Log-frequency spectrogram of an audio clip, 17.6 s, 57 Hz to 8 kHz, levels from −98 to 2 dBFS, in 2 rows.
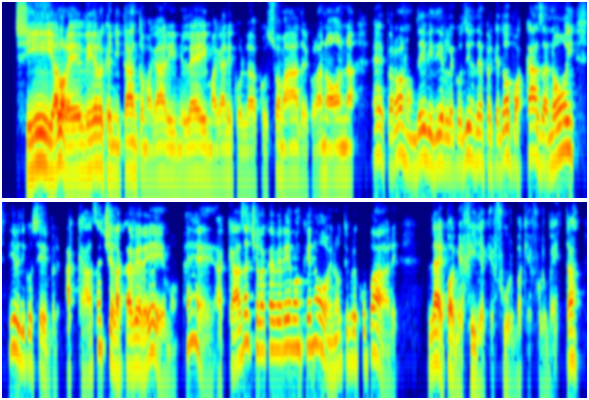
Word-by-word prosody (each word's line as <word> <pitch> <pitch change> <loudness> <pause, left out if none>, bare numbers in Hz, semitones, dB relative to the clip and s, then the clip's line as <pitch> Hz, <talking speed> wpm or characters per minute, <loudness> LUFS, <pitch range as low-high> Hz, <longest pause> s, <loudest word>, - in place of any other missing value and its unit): Sì, 135 +1 +3
allora 110 - +10
è 110 +1 +4
vero 130 +4 +3
che - - -5
ogni 110 -2 -2
tanto 120 -3 +1
magari 105 +1 -2
m 100 - -10
lei 105 +1 0
magari 100 +1 -4
con 95 - -11
la 95 -1 -4
con - - -13
sua 115 - -5
madre, 105 +1 -3
con 95 - -13
la 105 +1 -3
nonna: 105 0 -1 0.2
"Eh, 175 0 -5
però 135 +7 0
non 135 -5 -6
devi 155 +1 +1
dirle 135 -2 -1
così, 130 +8 -1
non 155 -2 -4
è 150 - -1
perché 140 -2 -5
dopo 170 +1 +2
a - - -7
casa 150 -7 +2
noi" 180 +7 +4 0.3
io 205 +1 -1
le - - +1
dico 150 -2 -3
sempre: 430 - -7
"A - - -4
casa 210 - -5
ce 205 - -1
la 125 - +4
caveremo. 130 - 0
Eh, 225 +4 -4
a - - -7
casa 240 +1 0
ce 220 -3 -3
la 195 0 +1
caveremo 200 +2 +1
anche 215 0 -2
noi, 215 - 0
non 135 +3 -7
ti 155 - -10
preoccupare." 160 - -1 0.4
Lei - - +4
poi, - - +3
mia - - -6
figlia - - -6
che 450 - -19
è - - -20
furba, - - -12
che 465 - -22
è - - -24
furbetta, 460 +2 -5
140 Hz, 210 wpm, -24 LUFS, -, 0.4 s, allora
